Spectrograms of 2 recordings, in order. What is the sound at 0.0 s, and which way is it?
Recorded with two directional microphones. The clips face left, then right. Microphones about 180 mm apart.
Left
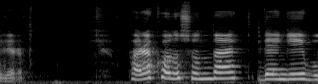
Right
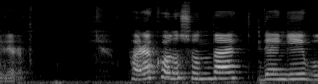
Speech, 40° left (ahead or behind).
